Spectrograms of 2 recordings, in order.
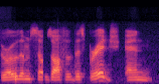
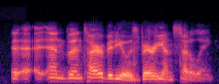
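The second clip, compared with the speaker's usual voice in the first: normal talking voice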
